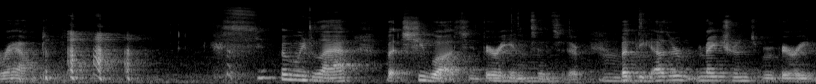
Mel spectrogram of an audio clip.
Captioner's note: laughter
